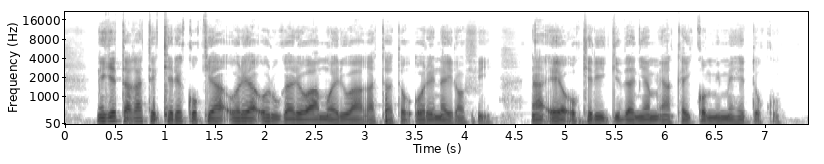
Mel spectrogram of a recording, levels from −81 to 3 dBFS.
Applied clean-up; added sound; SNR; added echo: none; none; none; none.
